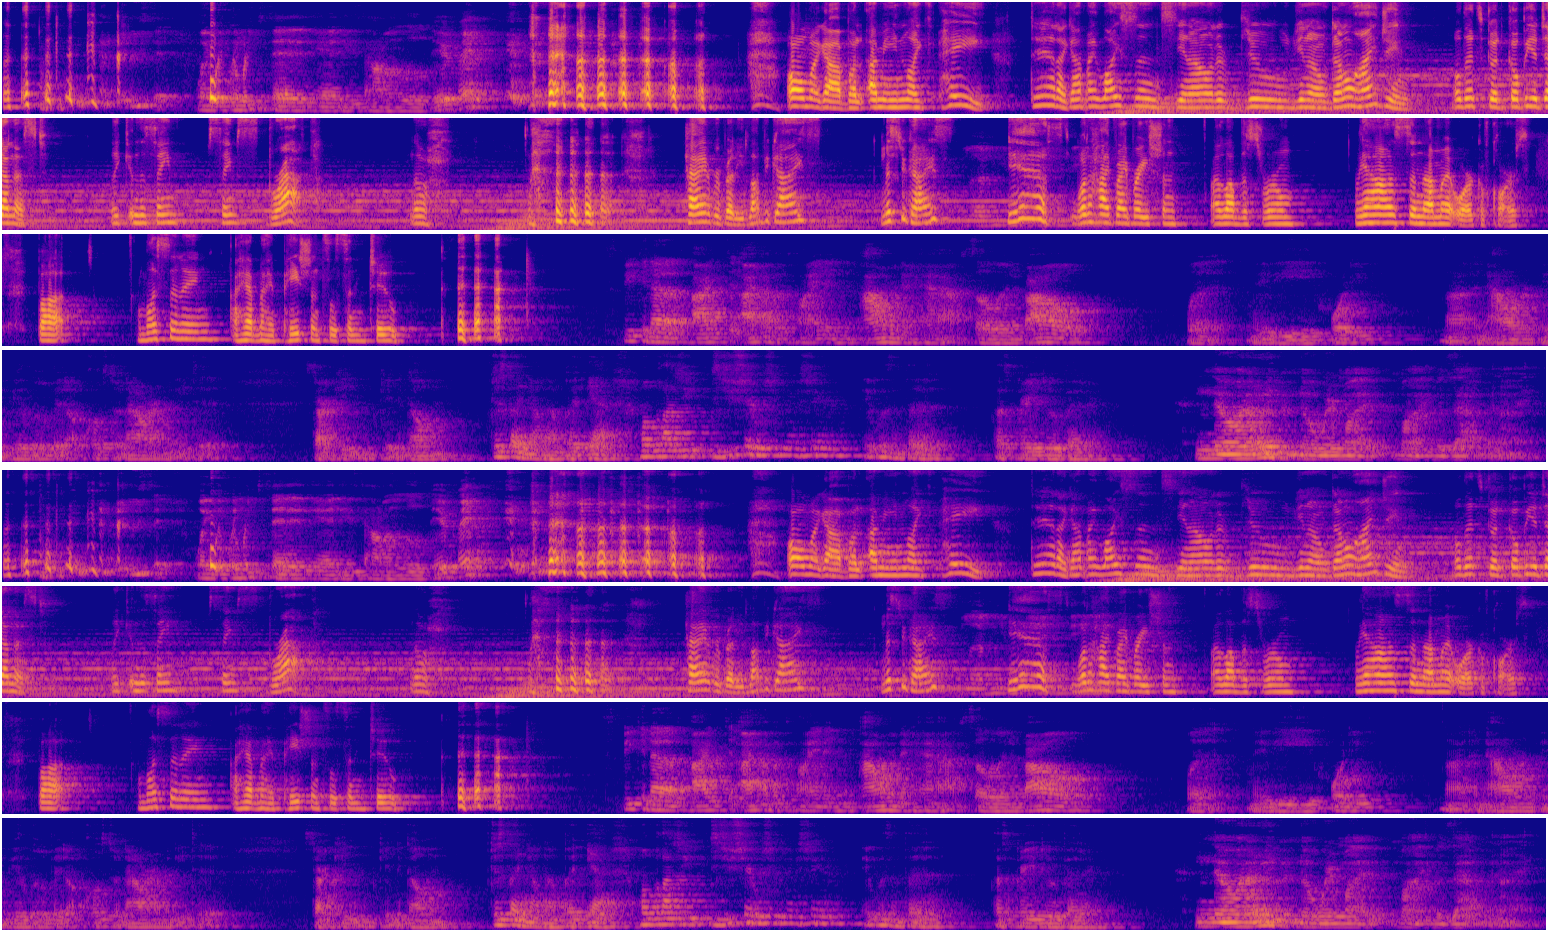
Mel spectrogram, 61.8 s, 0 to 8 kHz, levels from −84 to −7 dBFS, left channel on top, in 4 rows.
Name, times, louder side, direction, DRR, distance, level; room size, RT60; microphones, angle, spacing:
voice 1, 0.0-1.0 2.1-2.2 5.5-7.0 7.5-9.8 10.3-14.1 14.5-15.8 16.6-17.2 17.5-18.7 19.5-19.9 20.7-21.9 22.3-23.6 24.2-24.9 25.5-27.2 27.5-28.4 29.0-31.5 32.3-34.9 35.5-35.9, left 6 dB, 75° left, 17 dB, 0.5 m, -26 dB
voice 2, 1.1-5.4 23.6-23.9 25.1-26.7 36.9-41.7 42.8-43.1 43.4-44.6 45.3-48.5 48.8-49.2 49.4-50.8 51.3-55.7 56.3-57.3, equal, 85° right, 0 dB, 6.0 m, -43 dB
sound 1, 10.9-28.5, left 1 dB, 10° left, 1.5 m, -42 dB
voice 3, 58.3-61.6, left 1 dB, 15° right, -1 dB, 3.8 m, -38 dB
13.5 x 10.5 x 7.0 m, 1.3 s
head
